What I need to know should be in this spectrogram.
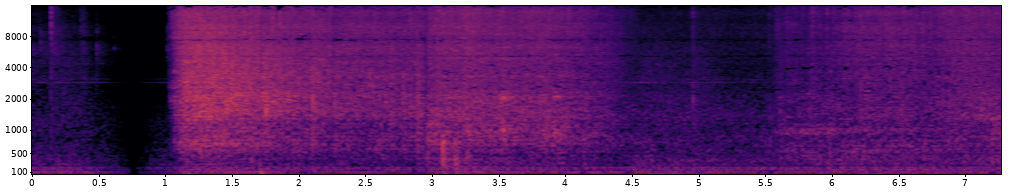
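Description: Food sizzles loudly in hot oil.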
